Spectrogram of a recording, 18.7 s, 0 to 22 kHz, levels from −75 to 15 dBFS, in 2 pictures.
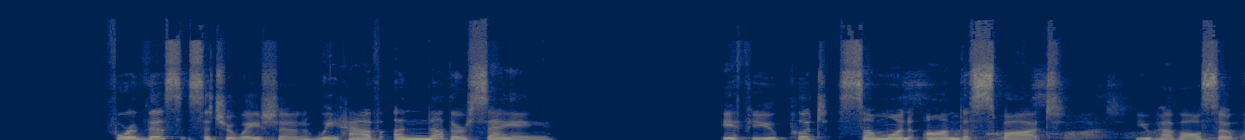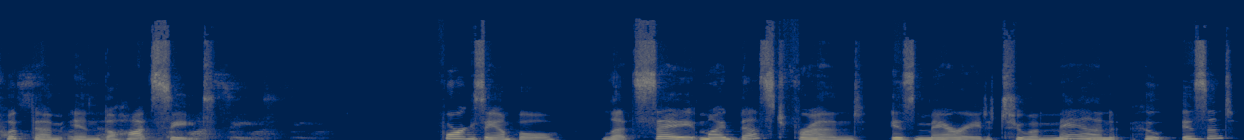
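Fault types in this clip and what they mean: Feedback echo between two devices: another device replays the call into this microphone. From 6.77 to 11.92 s, repeats come roughly 400 ms apart, about 17 dB below the speech.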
